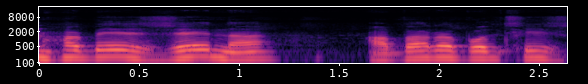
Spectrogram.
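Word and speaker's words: жена: জেনা, জেনার অর্থ হচ্ছে বউ বা ওয়াইফ, উচ্চারণ হবে জেনা। আবারও বলছি জেনা।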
